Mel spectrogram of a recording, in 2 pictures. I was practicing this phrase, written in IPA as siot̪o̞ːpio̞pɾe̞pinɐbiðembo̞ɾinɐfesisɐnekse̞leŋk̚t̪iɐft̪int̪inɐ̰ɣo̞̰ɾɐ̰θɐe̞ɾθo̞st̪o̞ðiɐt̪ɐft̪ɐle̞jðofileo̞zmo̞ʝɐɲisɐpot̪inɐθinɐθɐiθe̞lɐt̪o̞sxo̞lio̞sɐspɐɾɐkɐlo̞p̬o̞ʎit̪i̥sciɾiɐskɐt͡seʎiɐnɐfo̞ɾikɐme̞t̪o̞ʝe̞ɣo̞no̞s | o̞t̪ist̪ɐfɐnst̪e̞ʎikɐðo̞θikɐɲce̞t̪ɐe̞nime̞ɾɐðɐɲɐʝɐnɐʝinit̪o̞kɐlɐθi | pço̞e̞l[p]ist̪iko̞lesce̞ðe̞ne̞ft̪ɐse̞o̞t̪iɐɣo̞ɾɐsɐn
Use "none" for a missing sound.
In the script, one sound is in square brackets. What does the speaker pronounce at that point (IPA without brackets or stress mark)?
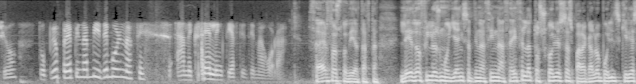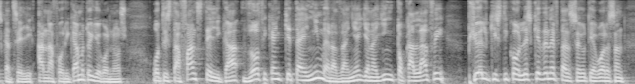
c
